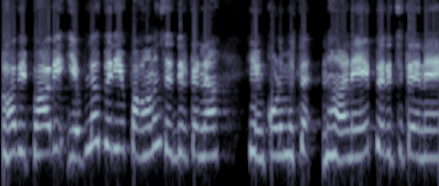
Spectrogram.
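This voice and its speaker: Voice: medium pitch, fairly even intonation, fairly quick, fairly bright tone, natural voice. A voice actor playing a remorseful middle-aged father in a cartoon drama, lamenting and blaming himself. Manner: lamenting, self-blaming, then angry.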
